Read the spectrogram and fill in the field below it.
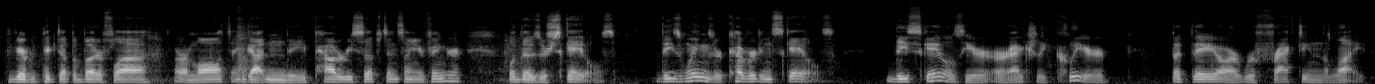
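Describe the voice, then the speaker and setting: A man's voice: medium pitch, vocal fry, fairly bright tone. A middle-aged man, a museum director and professor, explaining his work informally in an interview.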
